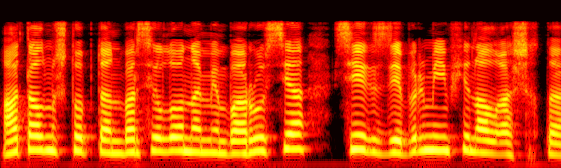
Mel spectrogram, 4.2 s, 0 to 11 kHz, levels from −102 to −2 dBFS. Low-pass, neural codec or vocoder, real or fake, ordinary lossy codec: 7.2 kHz; none; real; MP3, 96 kbps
